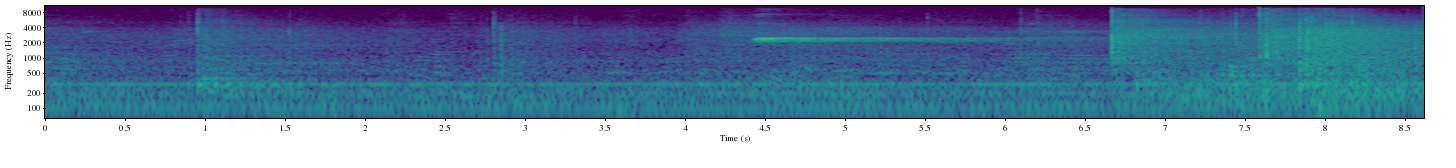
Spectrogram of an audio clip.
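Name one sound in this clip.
Hockey sticks clack against each other and on the ball.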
